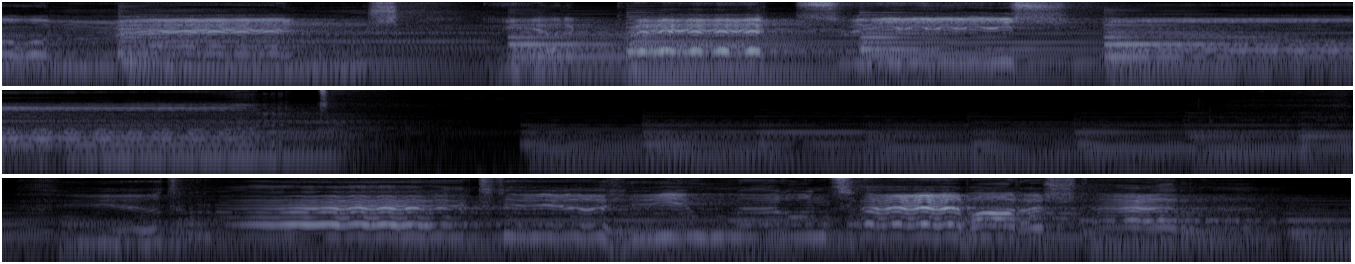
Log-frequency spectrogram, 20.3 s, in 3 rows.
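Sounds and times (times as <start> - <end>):
person singing: 0.0 - 8.6, 13.8 - 20.2
piano: 0.0 - 20.2.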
